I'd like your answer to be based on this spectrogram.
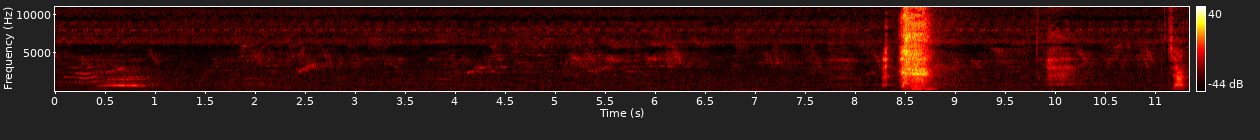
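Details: Sneezing and nose-blowing challenge: one loud, abrupt sneeze burst followed by fainter sharp nasal bursts, outdoors with birdsong in the background.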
